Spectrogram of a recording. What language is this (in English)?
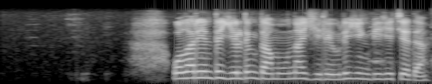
Kazakh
